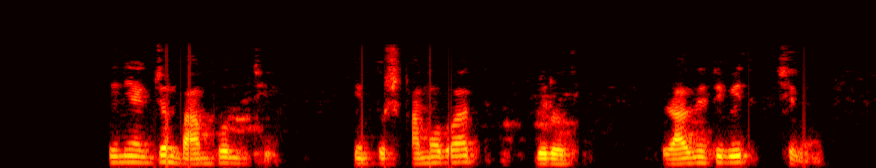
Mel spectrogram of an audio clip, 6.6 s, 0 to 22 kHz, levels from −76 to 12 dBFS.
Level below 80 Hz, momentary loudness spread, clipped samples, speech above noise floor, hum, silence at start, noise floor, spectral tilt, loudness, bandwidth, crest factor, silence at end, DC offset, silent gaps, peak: -56 dBFS; 17 LU; under 0.1%; 63 dB; none; 0.8 s; -82 dBFS; -7.5 dB/octave; -20 LUFS; 7.4 kHz; 18 dB; 0.45 s; under 0.1%; none; -2 dBFS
